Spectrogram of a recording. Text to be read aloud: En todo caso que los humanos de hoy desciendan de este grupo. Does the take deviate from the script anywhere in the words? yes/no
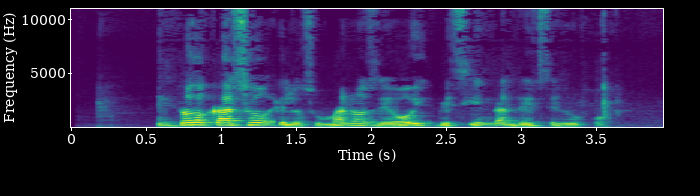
no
